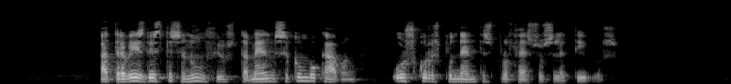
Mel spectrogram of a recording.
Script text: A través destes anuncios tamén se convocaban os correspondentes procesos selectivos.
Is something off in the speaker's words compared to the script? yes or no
no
